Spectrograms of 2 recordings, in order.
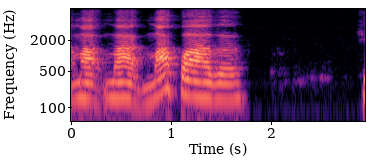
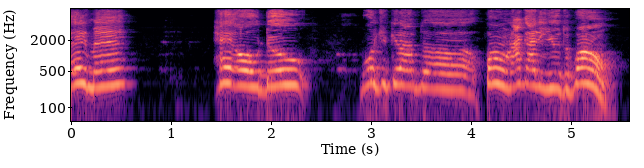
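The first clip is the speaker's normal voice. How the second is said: put-on higher, pushy young dude calling an old man off the phone; higher, impatient street voice; 7 semitones higher than usual. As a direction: rude stranger hustling for the phone. Rude young man at payphone.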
